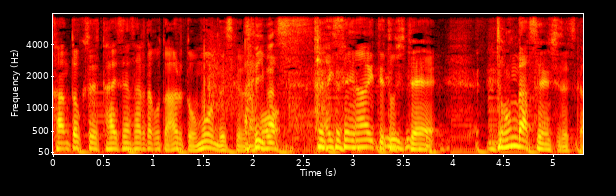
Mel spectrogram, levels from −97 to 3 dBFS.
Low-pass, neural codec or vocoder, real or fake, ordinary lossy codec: 7.2 kHz; none; real; none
